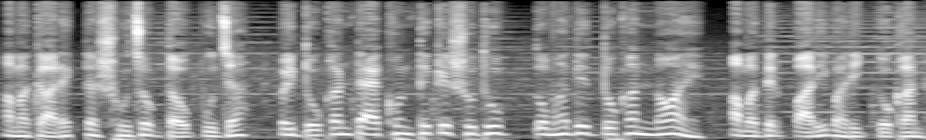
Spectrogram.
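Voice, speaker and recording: A man's voice: mid-range voice, expressive, quick pace, darkish tone, faint music behind, close to an everyday voice. A man voicing a remorseful, pleading young husband in a family cartoon drama, speaking earnestly.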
